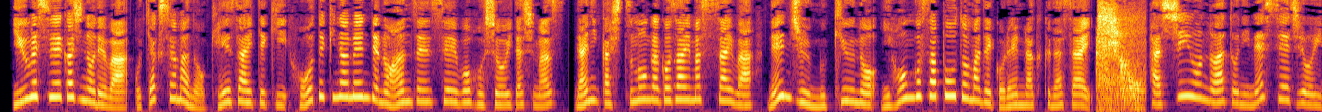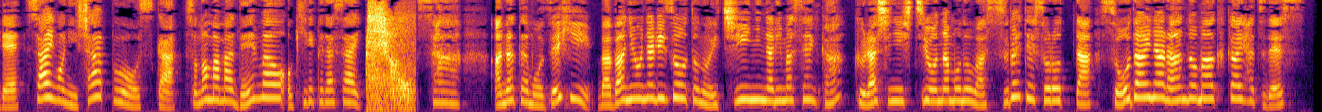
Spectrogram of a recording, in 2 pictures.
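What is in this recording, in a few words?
Japanese female voice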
